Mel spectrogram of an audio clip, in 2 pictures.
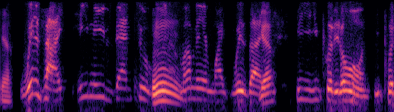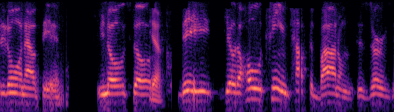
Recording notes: I also take live callers as well!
